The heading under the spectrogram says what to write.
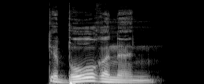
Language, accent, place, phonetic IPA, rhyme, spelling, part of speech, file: German, Germany, Berlin, [ɡəˈboːʁənən], -oːʁənən, geborenen, adjective, De-geborenen.ogg
- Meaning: inflection of geboren: 1. strong genitive masculine/neuter singular 2. weak/mixed genitive/dative all-gender singular 3. strong/weak/mixed accusative masculine singular 4. strong dative plural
